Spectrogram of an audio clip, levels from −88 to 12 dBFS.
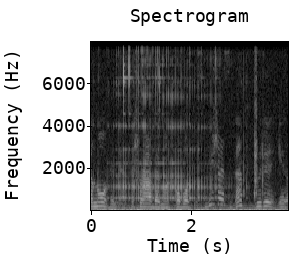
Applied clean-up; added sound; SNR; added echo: none; Liquid; -5 dB; none.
